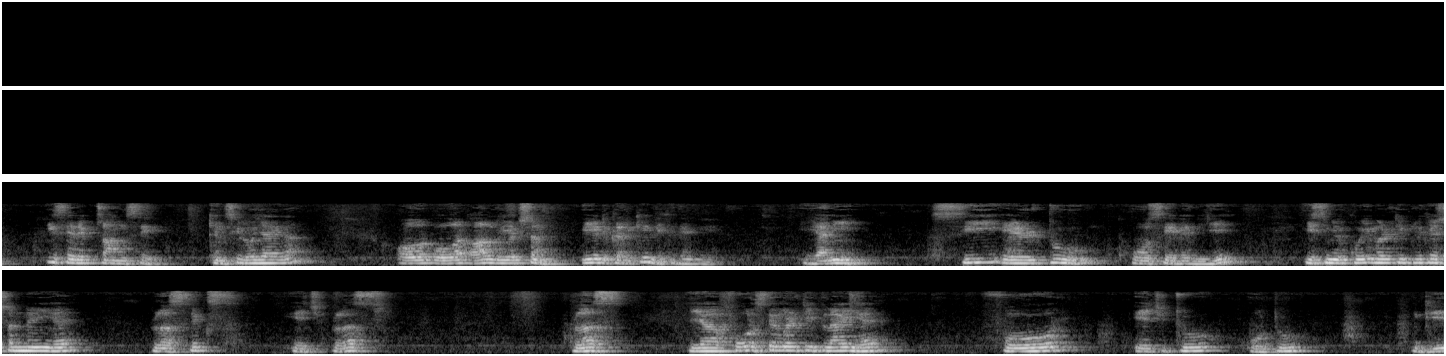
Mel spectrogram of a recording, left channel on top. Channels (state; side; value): silent; left; 59 dB below the other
